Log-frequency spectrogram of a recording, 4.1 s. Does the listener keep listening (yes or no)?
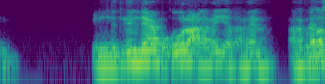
yes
